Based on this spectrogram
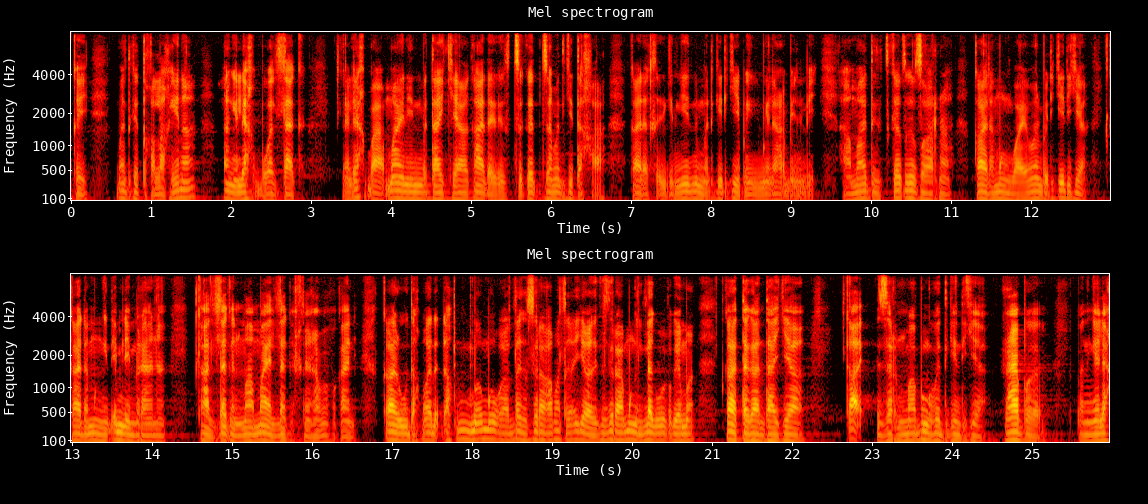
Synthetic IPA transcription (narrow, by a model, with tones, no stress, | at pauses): ka˨i˨ | ma˦dɡa˨ta˨la˨xi˦na˦ | a˦ŋa˨le˦xba̰˨wa˨ɮa˨ɡ | ŋa̰˨la˦xba˨ma˦jni˦n˦ma˦ta˦ki˦ja˦ka˦da˨˦kd͡za˦ma˦dɡi˦ta˨xa̰˦ | ka˦da˨ksa̰˨dɡi˨n˨ŋi˦ma˨dɡi˦i˦ki˦ba˨le˦xbḭ˨n˨bḭ˨ | a˨mːa˦dka˦ka˦zɣa˨ɾna˨ | ka˦da˨mu˦ŋ˨wa˨ja˦wa˦nba˨ɗi˨ki˦di˦ki˦ja˨ | ka˦da˨mu˦ŋ˨ɗe˦m˦de˨mi˨ɾa˨na˦ | ka˦˨a˦ɡa˨nma˦ma˦ja˨ɮa˦ɡna˨ɣa˨va˦fa˨ka˨ni˨ | ka˦da˨u˦da˨xma˦da˨da˨ka˦m˦˨ɣa˨˦a˦ɡzi˦ɾa˦ɣa˨ma˦ɬa˦n˦ɡi˦ɣa˨dɡi˦zi˦ɾa˦mu˦ŋ˨ɬa˦ɡma˦va˨ka˦ma˦ka˦˨ta˨ɡa˦nta˦ki˦ja˦ | ka˦˨zi˨ɾn˨ma˦bu˦ŋ˨va˦di˨ɡi˦n˨di˨ɡi˨ja˨ɣa˦ba˨b̥a˨n˨ŋe˦le˦˨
